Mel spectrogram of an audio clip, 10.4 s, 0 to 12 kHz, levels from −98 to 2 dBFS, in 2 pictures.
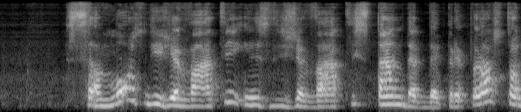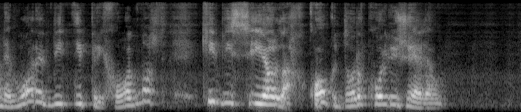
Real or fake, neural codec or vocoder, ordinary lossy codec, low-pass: fake; codec, 24 kHz, 3 kbps, HILCodec; none; 10.8 kHz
